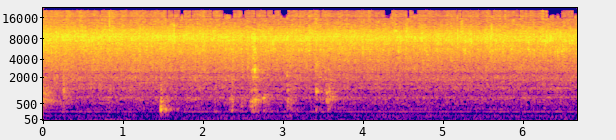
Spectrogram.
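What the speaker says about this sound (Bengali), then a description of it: "এক চামচ রসুন বাটা দিয়ে দেবো।" Garlic paste frying in a pan for a potol chingri curry gives a steady, fairly faint sizzling hiss, broken by a few soft clicks and spoon taps around the middle.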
